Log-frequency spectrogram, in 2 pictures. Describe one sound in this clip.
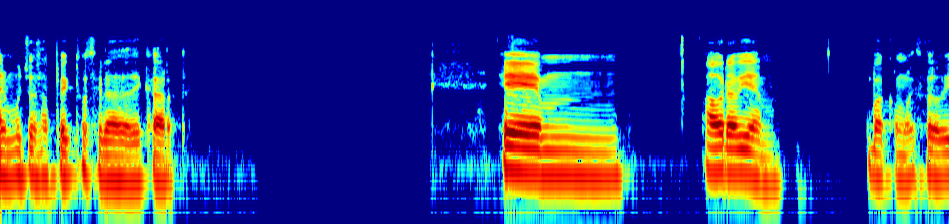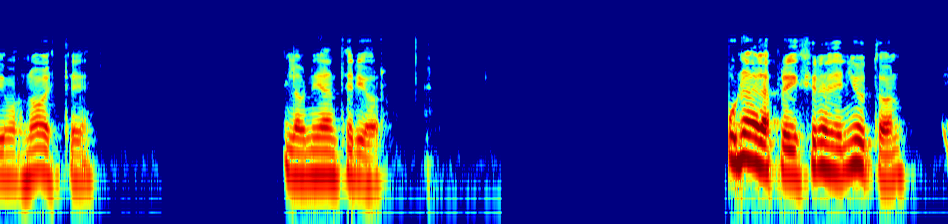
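A middle-aged man speaks calmly into a microphone over an online call, in short phrases with pauses.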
